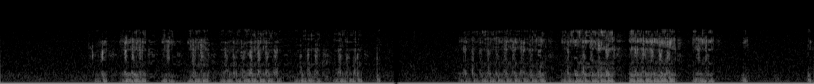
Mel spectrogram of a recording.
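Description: European badgers calling with rapid, pulsed, growly calls in two bouts, one starting about a second in and another just past halfway, over a steady hiss.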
